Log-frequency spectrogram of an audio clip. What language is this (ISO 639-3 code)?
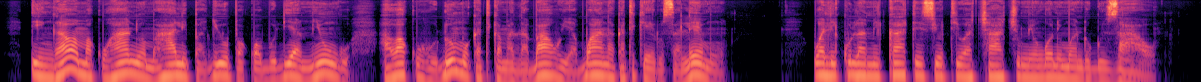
swa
